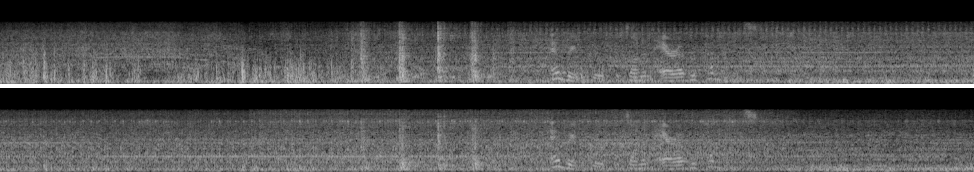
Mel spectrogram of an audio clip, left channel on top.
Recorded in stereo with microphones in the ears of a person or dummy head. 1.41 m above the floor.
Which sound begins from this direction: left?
A rattle, at 3.5 s.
